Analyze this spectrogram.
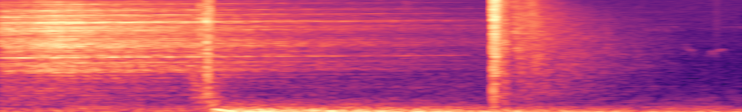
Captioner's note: door thudding; guns firing; gentle tense music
